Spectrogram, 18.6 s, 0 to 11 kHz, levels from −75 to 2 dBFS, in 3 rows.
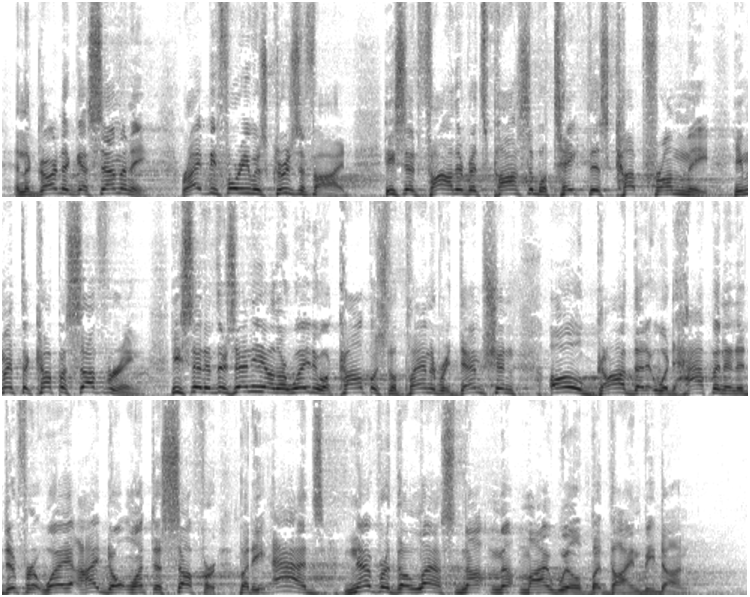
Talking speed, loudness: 210 wpm, -16 LUFS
